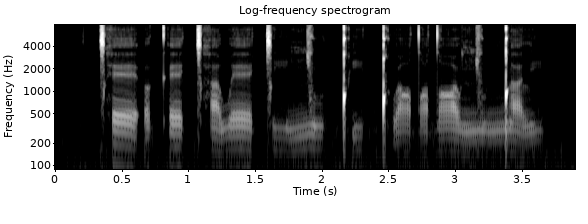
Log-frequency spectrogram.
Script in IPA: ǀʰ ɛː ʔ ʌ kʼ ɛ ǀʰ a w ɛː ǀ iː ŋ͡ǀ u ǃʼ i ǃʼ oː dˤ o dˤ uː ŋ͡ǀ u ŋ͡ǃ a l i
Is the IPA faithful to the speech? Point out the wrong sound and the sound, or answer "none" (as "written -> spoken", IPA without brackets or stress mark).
uː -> oː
